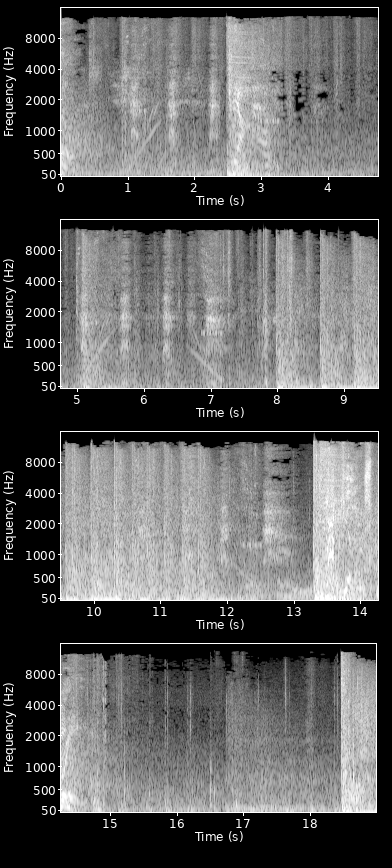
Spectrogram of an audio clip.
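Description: Rifle shots fire in short bursts.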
